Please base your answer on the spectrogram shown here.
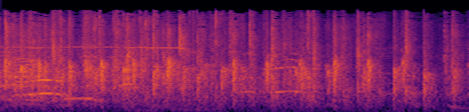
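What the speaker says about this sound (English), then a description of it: "A big round of applause," A jazz club crowd at Smalls applauds a drummer, a moderate, slightly distant patter of clapping with flickering individual claps throughout.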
